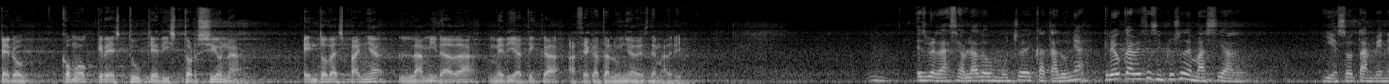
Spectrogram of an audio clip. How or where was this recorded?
busy venue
